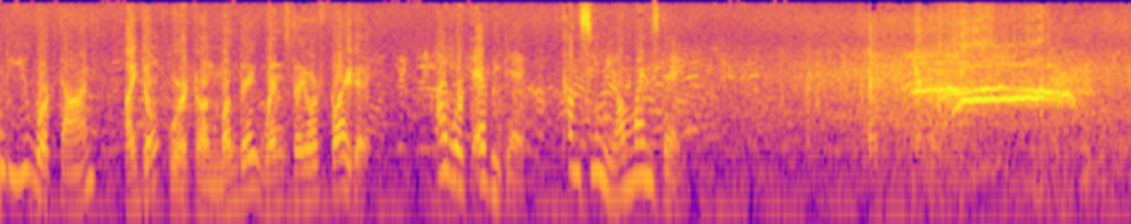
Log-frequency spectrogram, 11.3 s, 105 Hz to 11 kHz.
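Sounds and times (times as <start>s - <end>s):
speech: 0.0s - 3.8s, 4.4s - 7.0s
horse whinnying at a stable: 9.0s - 11.0s.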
